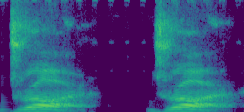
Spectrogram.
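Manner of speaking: drawer said as one vowel, tɹɔɹ, dropping the E; teacher model of "drawer" with a deep A; drawer without the E. Shown as a demonstration. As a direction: say "drawer" like draw with an r, low and falling. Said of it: "kinda just drawer".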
